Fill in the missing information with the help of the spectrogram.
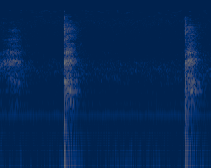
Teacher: The P sound, right? So that is a bilabial stop, because you stopped the air, you dammed it up, and you released it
